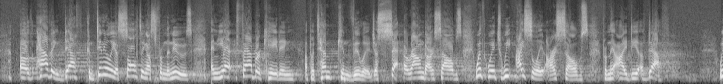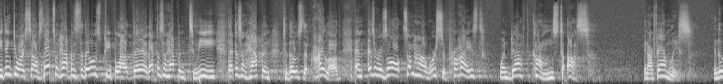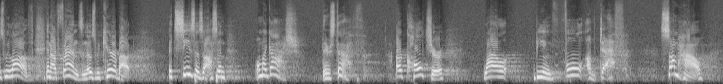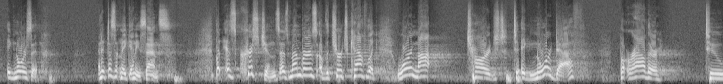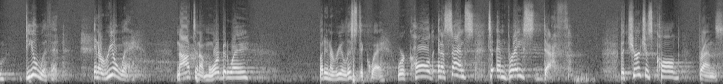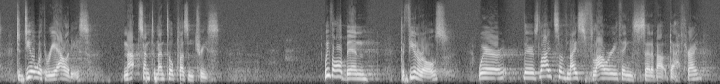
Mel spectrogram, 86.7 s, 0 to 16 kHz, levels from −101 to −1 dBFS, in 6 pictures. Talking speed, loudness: 120 wpm, -16 LUFS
